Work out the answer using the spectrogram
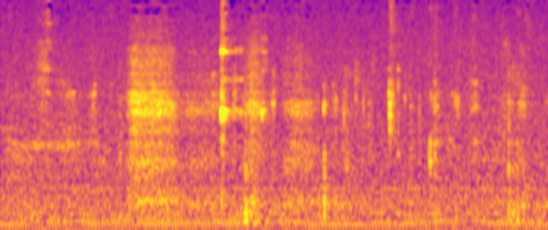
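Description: Close-miked chewing of a mouthful of sweet potato with pecans. About two seconds in, a metal fork clinks sharply against a plate, and a few lighter taps follow.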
